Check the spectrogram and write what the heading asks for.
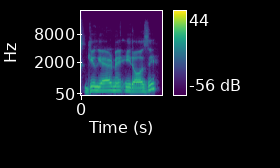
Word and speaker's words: Guilherme: I mean, yeah, kind of like, he's in Portuguese, it's Guilherme Heróis. – Okay, But Gil or Guy works.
